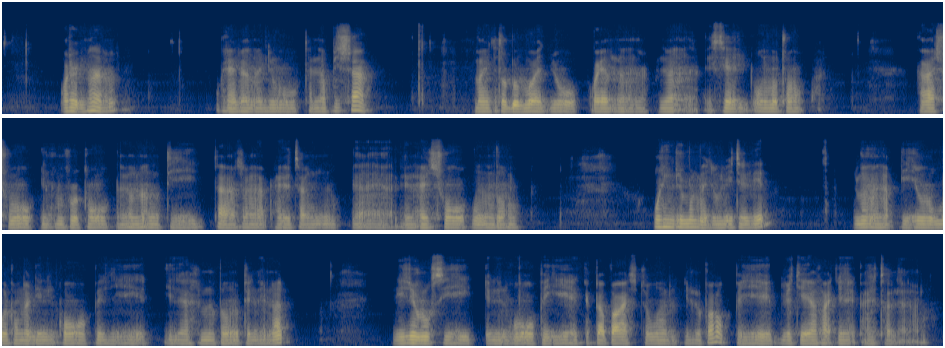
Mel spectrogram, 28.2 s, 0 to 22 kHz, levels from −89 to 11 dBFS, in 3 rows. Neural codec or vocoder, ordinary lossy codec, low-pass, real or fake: autoencoder, 22.05 kHz, a latent of 192 numbers a frame, VITS, trained on one speaker; none; 9.9 kHz; fake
